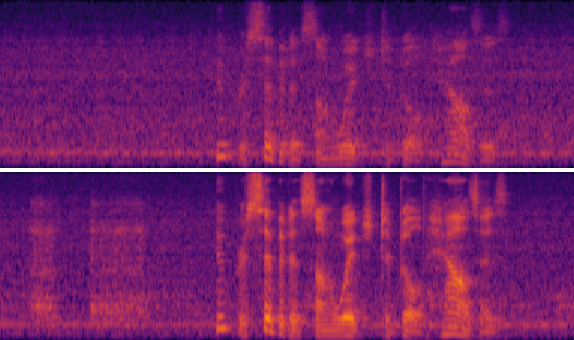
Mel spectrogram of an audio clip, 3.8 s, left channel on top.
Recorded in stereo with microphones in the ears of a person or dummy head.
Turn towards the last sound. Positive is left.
turn(degrees=-40)  # may be behind; listen again after turning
